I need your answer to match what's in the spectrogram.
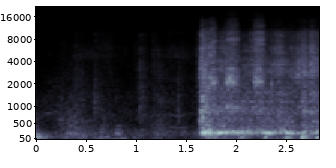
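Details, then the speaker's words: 1963 VW Beetle, 6-volt system, after installing a hard start relay to fix unreliable starting, dark sediment-laden fuel in tank; faint clicks then engine catches at once and runs evenly, starting cleanly. "so let's just give it a turn see if it goes okay so definitely a success with"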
